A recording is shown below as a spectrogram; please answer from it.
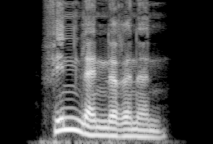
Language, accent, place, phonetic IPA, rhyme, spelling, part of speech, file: German, Germany, Berlin, [ˈfɪnˌlɛndəʁɪnən], -ɪnlɛndəʁɪnən, Finnländerinnen, noun, De-Finnländerinnen.ogg
- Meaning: plural of Finnländerin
